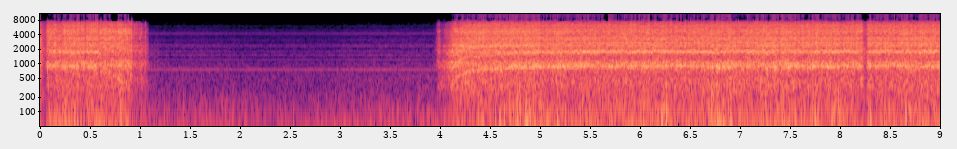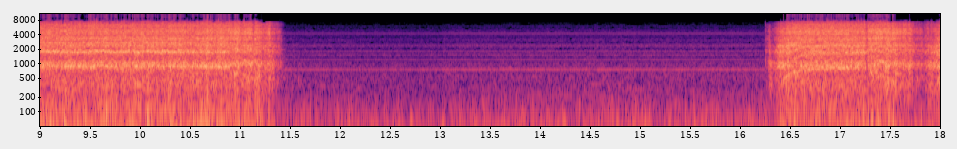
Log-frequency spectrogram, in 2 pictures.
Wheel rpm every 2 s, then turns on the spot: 40, 10, 200, 230, 230, 100, 0, 0, 120.
none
